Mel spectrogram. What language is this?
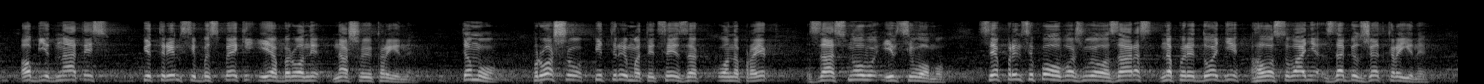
Ukrainian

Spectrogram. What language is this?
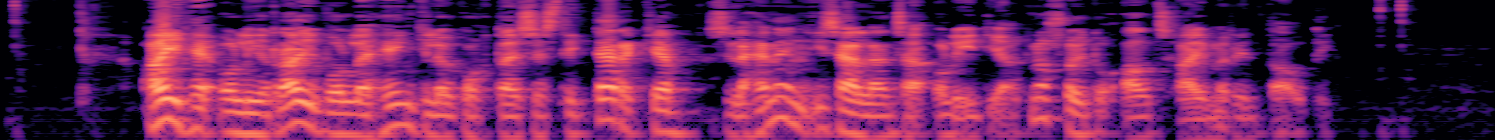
Finnish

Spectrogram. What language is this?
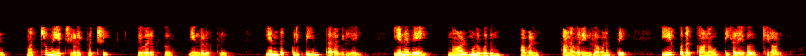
Tamil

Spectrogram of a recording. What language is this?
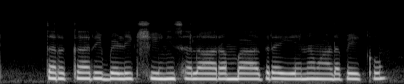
Kannada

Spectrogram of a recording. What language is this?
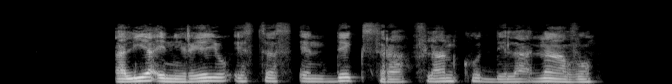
Esperanto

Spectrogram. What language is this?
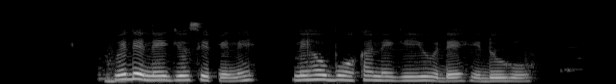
Luo (Kenya and Tanzania)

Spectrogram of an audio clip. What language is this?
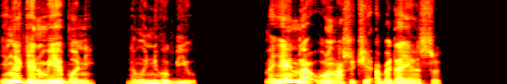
Akan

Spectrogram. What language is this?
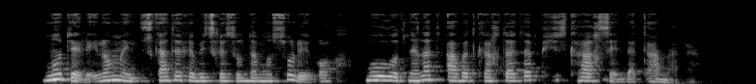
Georgian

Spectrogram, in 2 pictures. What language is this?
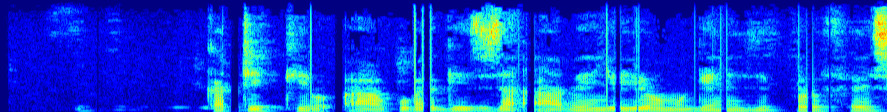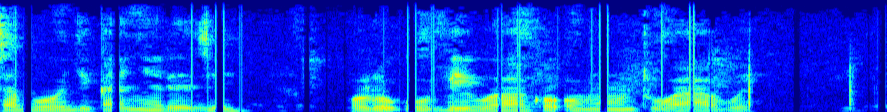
Ganda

